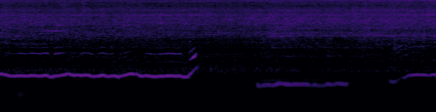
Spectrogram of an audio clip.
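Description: A woman humming softly to a baby: a long held note that wavers a little and ends in a quick upward slide, then after a pause a shorter, lower held note.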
